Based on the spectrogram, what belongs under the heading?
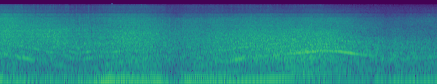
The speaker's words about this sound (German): Da fahren jetzt zwei Wagen los. Ja. Und guck mal, bei dem einen fällt hinten die Stoßstange.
